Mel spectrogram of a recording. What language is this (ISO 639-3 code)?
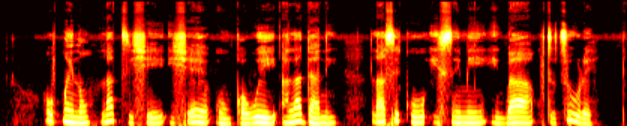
yor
